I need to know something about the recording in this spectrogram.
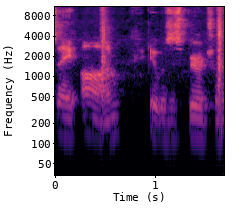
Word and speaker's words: Cé Änn: And all of a sudden they see my name looks like Cé Änn, pronounced Cé Änn.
